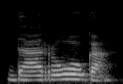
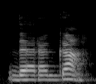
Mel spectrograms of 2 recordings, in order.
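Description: First: The stress falls on the middle syllable. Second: The stress falls on the final syllable. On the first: The word means a road. The speaker calls it right. "If you mean a road, you need to say дорога" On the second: The word means something other than a road. The speaker calls it wrong. "sometimes students make a common mistake. They say дорога, and дорога is another word in Russian"

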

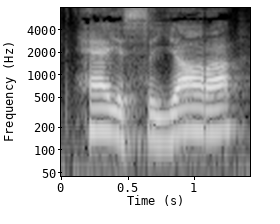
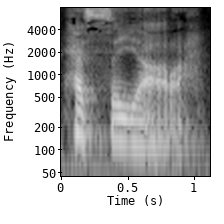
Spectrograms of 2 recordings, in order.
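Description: First: The demonstrative is said as a full separate word. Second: The demonstrative is shortened and joined to the noun. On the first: "instead of saying" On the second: "we can say"

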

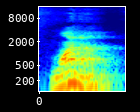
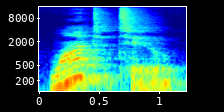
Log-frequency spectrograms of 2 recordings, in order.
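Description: First: The words are reduced and blended together. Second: Both words are said in full.

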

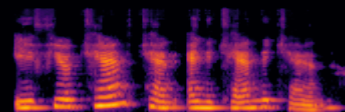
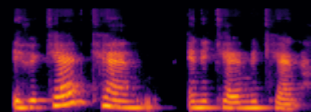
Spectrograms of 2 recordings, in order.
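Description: First: The words are said at a slow pace. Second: The words are said at a fast pace. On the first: "one time slowly" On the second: "Let me try saying it faster"

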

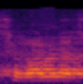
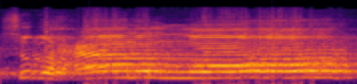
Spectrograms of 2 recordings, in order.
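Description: First: It is said fast and rushed. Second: It is said slowly and carefully.

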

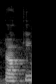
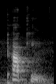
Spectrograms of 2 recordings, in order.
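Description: First: The first t sound is plain, without aspiration. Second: The first t sound is aspirated, with breath. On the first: The speaker calls it wrong. "এখানে টকিং হবে না" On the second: The speaker calls it right. "টির উচ্চারণ কিন্তু ঠি"

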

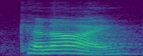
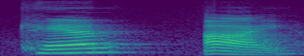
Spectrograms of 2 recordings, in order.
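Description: First: It is said at a faster pace. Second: It is said at a slower pace.

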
